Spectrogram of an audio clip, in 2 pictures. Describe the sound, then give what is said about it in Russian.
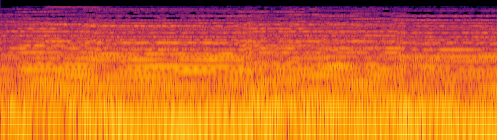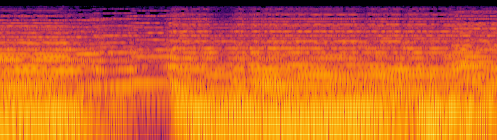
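A large pipe organ in Europe's biggest organ museum, in Unterschleissheim near Munich, plays full, sustained chords rich in overtones. The music is loud and continuous, with a brief dip before the chord swells again. “А теперь из городской ратуши Мюнхена предлагаю перенестись в самый крупный в Европе музей органных инструментов. Этот музей открылся буквально на днях в пригороде Мюнхена Унтершлайсхайм. Вот как звучит один из королей инструментов этой внушительной коллекции.”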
